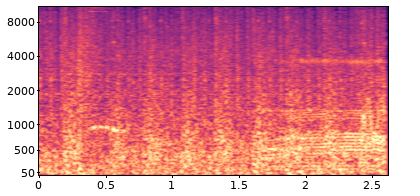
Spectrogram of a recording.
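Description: A weak pea shooter pistol fires in Enter the Gungeon, rapid shots blending into a continuous loud clatter of gunfire and game effects.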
